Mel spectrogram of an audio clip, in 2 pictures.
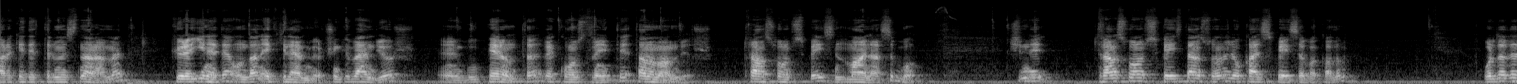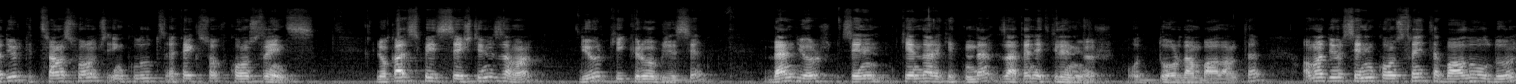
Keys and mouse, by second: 0.7-2.3 drag, 3.5-8.4 right drag, 10.0-23.6 drag, 23.6-25.9 right drag, 24.6-28.8 drag.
